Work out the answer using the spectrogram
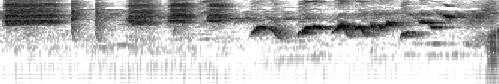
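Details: Seven-month-old White-rumped Shama, or Murai Aceh, doing its bowing 'main sujud' display opens with harsh rasping bursts, then switches to rapid looping whistled notes rising and falling.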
